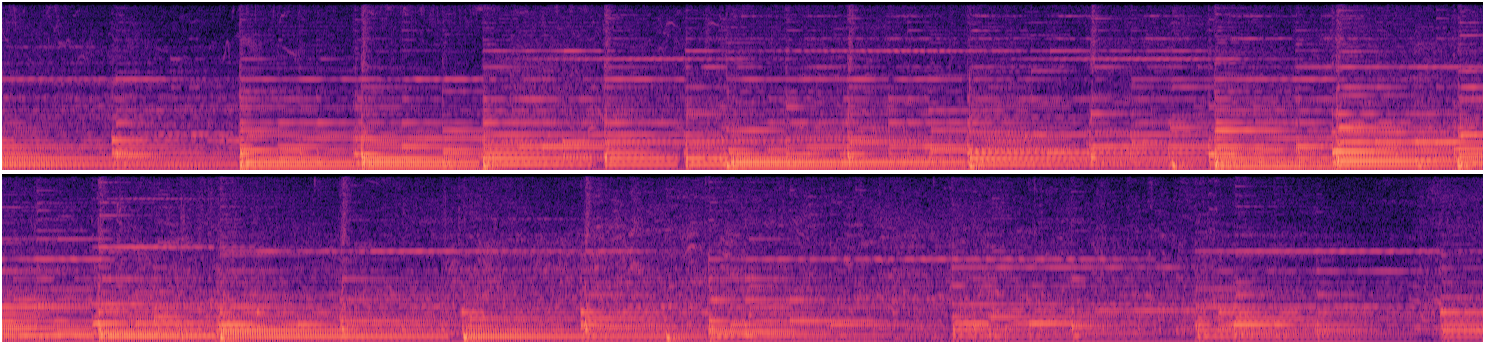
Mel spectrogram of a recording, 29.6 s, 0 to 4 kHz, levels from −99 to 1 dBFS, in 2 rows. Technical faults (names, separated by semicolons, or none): none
